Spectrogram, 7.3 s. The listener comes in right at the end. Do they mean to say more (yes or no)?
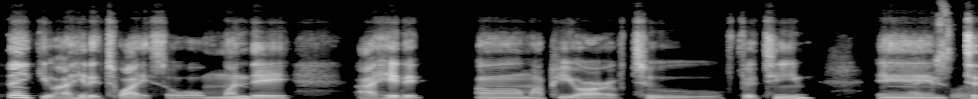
no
